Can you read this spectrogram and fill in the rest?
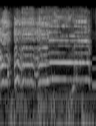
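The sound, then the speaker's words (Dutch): A rooster crows loudly, one long, strained cock-a-doodle-doo filling the whole moment with a harsh, wavering pitch. “Ik heb hem maar één keer, want hij zou drie keer kraaien, maar dat, ik had hem dat maar één keer.”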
